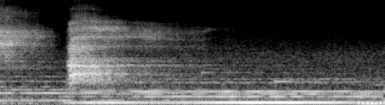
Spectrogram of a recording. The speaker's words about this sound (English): Take several big breaths in through your nose and out through your mouth, and feel free to sigh.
